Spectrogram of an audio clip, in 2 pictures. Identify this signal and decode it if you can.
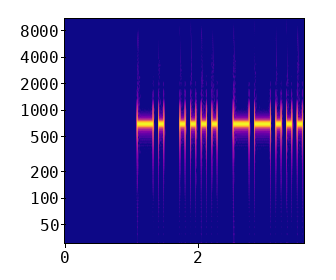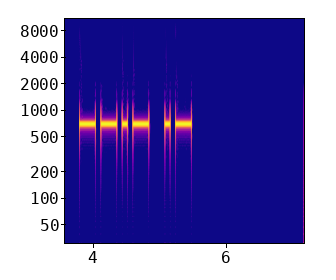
Morse code, heard as a keyed tone, about 15 wpm, 700 Hz. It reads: NH7QA
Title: USA Call Signs - 5 Characters - Repeated 2x - 15wpm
